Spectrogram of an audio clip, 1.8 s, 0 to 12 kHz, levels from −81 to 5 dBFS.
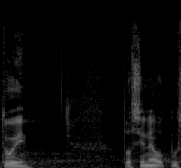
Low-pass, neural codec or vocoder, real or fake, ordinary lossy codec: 10.8 kHz; vocoder, 24 kHz, 100 mel bands, Vocos; fake; AAC, 64 kbps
